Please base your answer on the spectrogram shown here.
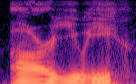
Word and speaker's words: rue: the day as well how do you spell it ru e ro e it's pronounced rue there are there is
